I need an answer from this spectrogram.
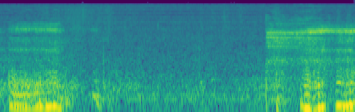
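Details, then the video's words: Queensland Koolie dog asleep and snoring: two loud, rough, buzzy low snores with layered overtones, each lasting under a second, separated by a quiet pause of about two and a half seconds. "My Koolie snoring"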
